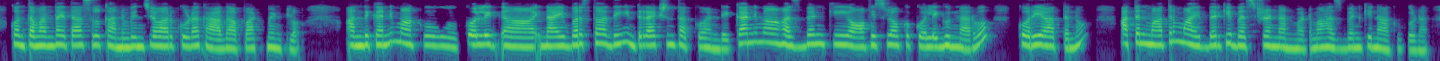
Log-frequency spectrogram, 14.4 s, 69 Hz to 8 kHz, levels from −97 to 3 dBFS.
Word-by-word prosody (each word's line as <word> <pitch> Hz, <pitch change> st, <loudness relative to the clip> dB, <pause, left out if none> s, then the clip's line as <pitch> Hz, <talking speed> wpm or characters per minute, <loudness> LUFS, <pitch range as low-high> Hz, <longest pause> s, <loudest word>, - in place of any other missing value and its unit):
కొంతమంది 240 Hz, -1 st, +2 dB
అయితే 245 Hz, 0 st, 0 dB
అసలు 245 Hz, 0 st, -1 dB
కనిపించేవారు 225 Hz, +2 st, +1 dB
కూడా 230 Hz, +1 st, +1 dB
కాదు 195 Hz, 0 st, +1 dB
అపార్ట్మెంట్‌లో. 195 Hz, -2 st, -4 dB, 0.5 s
అందుకని 250 Hz, +2 st, +2 dB
మాకు 265 Hz, -2 st, 0 dB, 0.4 s
కొలీగ్ 255 Hz, -1 st, +2 dB
ఆహ్, 220 Hz, -1 st, +2 dB
నై‌బర్స్‌తో 250 Hz, +4 st, +2 dB
అది 260 Hz, +1 st, 0 dB
ఇంటరాక్షన్ 245 Hz, +1 st, +1 dB
తక్కువండి. 210 Hz, -5 st, -3 dB
కానీ 295 Hz, +2 st, +4 dB
మా 300 Hz, -, +1 dB
హస్బెండ్‌కి 260 Hz, +3 st, 0 dB, 0.2 s
ఆఫీస్‌లో 245 Hz, +3 st, -1 dB
ఒక 245 Hz, -, -7 dB
కొలీగ్ 215 Hz, +1 st, +1 dB
ఉన్నారు, 205 Hz, +2 st, 0 dB, 0.4 s
కొరియా 245 Hz, -1 st, +4 dB
అతను. 215 Hz, +2 st, -3 dB, 0.5 s
అతను 280 Hz, 0 st, 0 dB
మాత్రం 250 Hz, +7 st, -1 dB
మా 275 Hz, -, +4 dB
ఇద్దరికి 235 Hz, +5 st, -1 dB
బెస్ట్ 235 Hz, -1 st, +1 dB
ఫ్రెండ్ 230 Hz, -2 st, +1 dB
అనమాట. 190 Hz, -2 st, -2 dB
మా -, -, 0 dB
హస్బెండ్‌కి 200 Hz, +3 st, -3 dB
నాకు 180 Hz, 0 st, -4 dB
కూడా. 165 Hz, -1 st, -5 dB
235 Hz, 145 wpm, -23 LUFS, 210-255 Hz, 0.5 s, కానీ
